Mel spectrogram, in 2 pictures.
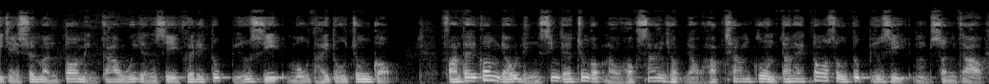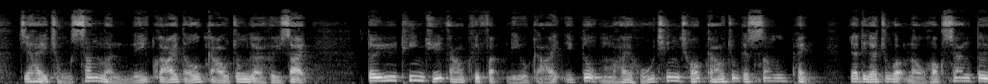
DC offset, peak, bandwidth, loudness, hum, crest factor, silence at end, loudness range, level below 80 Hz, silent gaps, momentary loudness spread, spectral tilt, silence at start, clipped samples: under 0.1%; -4 dBFS; 14 kHz; -21 LUFS; none; 16 dB; 0 s; 2 LU; -46 dBFS; none; 8 LU; -5 dB/octave; 0 s; under 0.1%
